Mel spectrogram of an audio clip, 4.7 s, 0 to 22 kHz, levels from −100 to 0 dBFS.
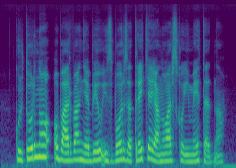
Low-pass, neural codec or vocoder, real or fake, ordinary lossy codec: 19.8 kHz; autoencoder, 48 kHz, 128 numbers a frame, DAC-VAE, trained on Japanese speech; fake; none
